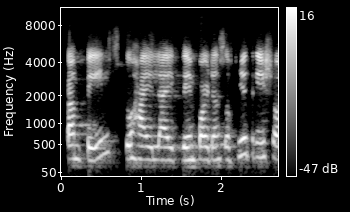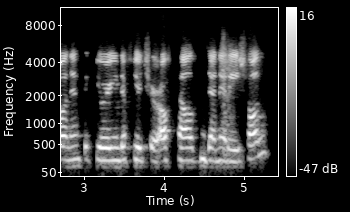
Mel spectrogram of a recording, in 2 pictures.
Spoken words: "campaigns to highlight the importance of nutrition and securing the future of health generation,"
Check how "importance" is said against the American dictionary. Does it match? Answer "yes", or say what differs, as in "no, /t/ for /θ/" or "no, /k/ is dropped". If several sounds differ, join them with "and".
yes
